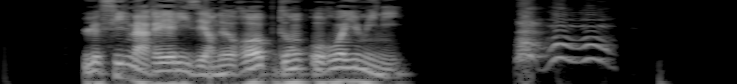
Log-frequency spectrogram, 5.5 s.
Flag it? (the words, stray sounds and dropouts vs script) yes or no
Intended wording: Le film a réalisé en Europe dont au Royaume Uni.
yes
